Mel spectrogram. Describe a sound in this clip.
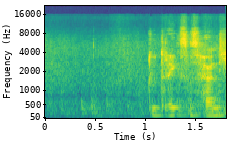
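A middle-aged man speaks with animation close by.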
